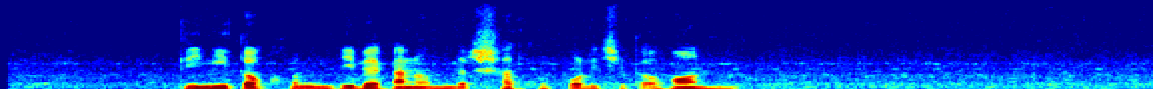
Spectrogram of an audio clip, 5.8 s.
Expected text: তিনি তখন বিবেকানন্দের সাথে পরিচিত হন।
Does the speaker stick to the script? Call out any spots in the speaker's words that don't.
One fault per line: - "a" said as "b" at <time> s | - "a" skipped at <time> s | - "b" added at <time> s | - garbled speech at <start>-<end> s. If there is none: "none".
none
